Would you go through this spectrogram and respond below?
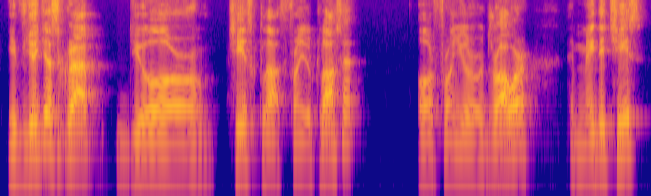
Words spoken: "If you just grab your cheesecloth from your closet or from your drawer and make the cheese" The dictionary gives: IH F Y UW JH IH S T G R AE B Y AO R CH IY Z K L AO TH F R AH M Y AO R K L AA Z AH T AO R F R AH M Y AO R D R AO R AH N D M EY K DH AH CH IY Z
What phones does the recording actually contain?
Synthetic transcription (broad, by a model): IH F Y UW JH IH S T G R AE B Y AO R CH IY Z K L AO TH F R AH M Y AO R K L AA S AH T AO R F R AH M Y AO R D R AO R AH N M EY K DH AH CH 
